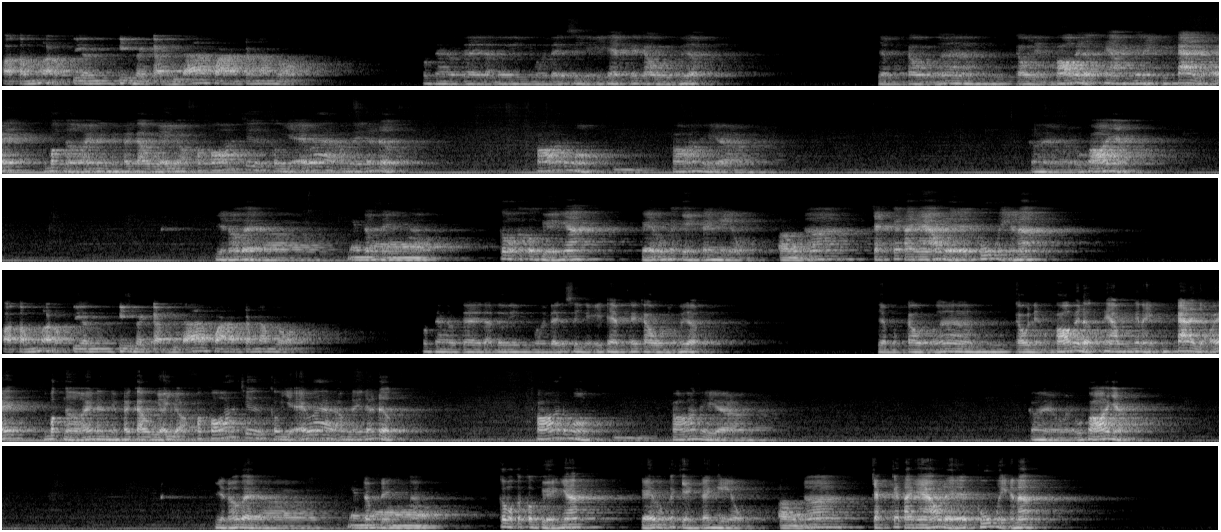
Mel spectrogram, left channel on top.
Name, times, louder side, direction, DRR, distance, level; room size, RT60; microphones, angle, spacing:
voice 1, 0.0-3.0 18.3-18.6 27.8-28.7 32.1-32.4, right 2 dB, 20° right, 1 dB, 0.5 m, -24 dB
voice 2, 4.2-7.0 8.8-12.3 12.6-16.1 17.5-18.1 18.9-19.8 22.4-23.4 26.5-27.6 28.0-28.6 29.3-30.2 30.7-31.8 32.4-32.8 33.0-34.7, right 3 dB, 70° right, 5 dB, 0.5 m, -22 dB
sound 1, 11.6-28.5, left 1 dB, 80° left, 1.4 m, -42 dB
6.5 x 3.0 x 4.8 m, 1.3 s
head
